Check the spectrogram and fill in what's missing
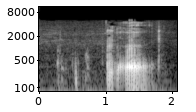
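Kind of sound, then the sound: human body sound, burp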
